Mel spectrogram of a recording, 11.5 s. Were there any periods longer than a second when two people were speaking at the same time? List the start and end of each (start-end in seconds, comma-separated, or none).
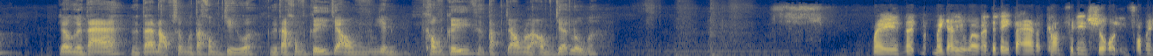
none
